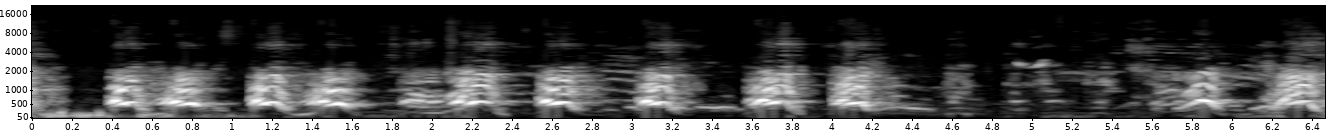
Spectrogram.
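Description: A dog barking repeatedly, about two barks a second. The barks pause briefly around four and a half seconds in, then start again near the end.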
